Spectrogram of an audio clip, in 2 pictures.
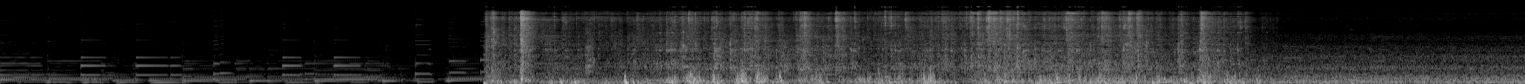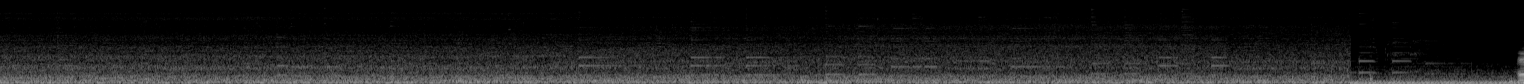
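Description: Acoustic guitar background music for the first few seconds, then a sudden switch to steady road noise heard inside a moving car on a wet road, rougher and louder for the first several seconds before settling.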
